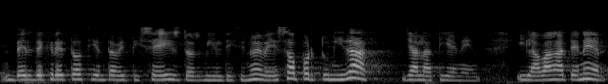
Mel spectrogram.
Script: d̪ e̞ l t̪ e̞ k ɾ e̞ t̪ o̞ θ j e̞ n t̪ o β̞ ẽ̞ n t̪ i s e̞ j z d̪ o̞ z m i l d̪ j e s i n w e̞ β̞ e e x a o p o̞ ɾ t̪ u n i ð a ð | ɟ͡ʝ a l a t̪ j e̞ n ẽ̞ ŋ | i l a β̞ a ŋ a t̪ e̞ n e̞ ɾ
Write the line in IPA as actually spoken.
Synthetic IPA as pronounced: d̪ e̞ l d̪ e̞ k ɾ e̞ t̪ o̞ θ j e̞ n t̪ o β̞ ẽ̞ n t̪ i s e̞ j z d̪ o̞ z m i l d̪ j e θ i n w e̞ β̞ e e s a o p o̞ ɾ t̪ u n i ð a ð | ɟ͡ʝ a l a t̪ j e̞ n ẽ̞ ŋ | i l a β̞ a ŋ a t̪ e̞ n e̞ ɾ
